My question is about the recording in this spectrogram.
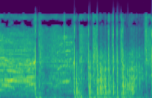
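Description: Firecrackers packed in a burning Ravana effigy going off in a rapid, loud string of bangs and crackles, starting about half a second in.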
